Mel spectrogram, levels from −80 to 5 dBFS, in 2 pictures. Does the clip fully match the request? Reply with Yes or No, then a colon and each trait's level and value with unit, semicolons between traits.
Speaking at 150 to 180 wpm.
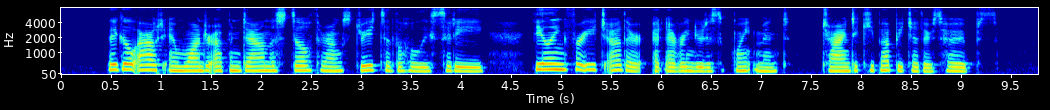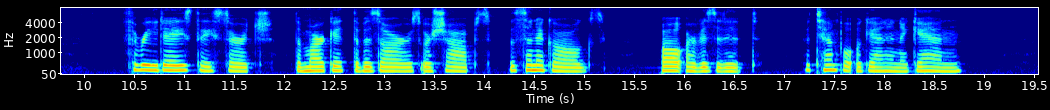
Yes: average, 165 wpm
